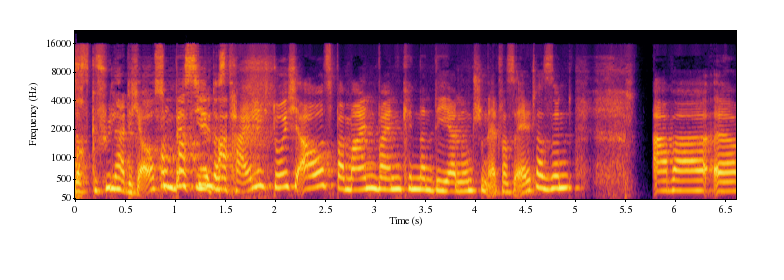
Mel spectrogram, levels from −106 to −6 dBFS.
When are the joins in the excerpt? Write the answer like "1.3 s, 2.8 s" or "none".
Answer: none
